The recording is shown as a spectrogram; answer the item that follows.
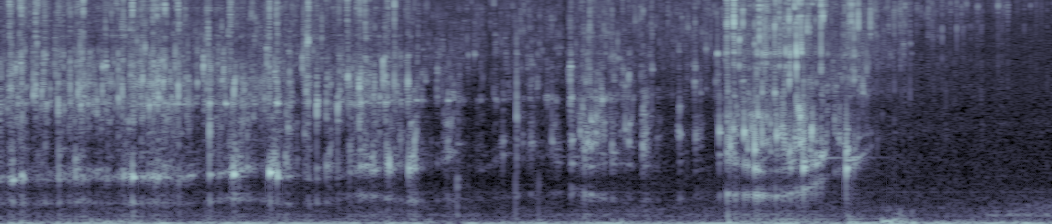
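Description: Foley of fuel pouring from a gas can: a continuous, fairly faint liquid splashing and gurgling stream with uneven swells, ending in a final burble.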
